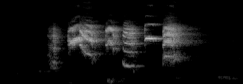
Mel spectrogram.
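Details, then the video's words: Green parrot talking while eating, apparently saying the Assamese phrase "ki kori asa", rendered as a quick series of raspy, high-pitched squawky syllables lasting under two seconds, with a brief clear whistled tone near the end. "green parrot🦜 talking / ki kori asa"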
